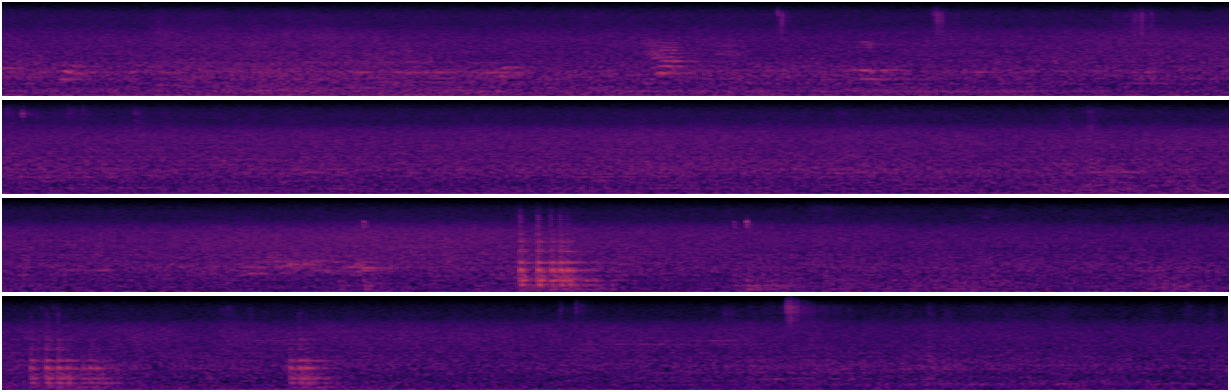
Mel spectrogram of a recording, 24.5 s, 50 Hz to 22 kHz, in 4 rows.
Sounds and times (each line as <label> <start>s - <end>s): locals prepare for the weekly market 0.0s - 24.5s
wind rattling a window 13.5s - 20.4s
